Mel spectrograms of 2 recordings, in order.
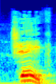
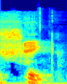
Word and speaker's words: Jake: Jake. Yeah. And it's because it upsets me that his wife never gets... She's never able to say his name right. She always says Shake.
